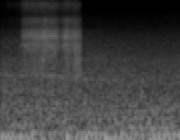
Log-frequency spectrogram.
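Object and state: Nothing is struck.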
